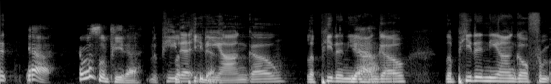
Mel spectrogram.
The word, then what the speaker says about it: Lupita Nyong'o: Lupita Nyong'o.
